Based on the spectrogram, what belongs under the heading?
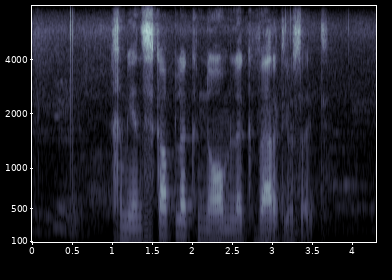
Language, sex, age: Afrikaans, male, 19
